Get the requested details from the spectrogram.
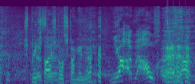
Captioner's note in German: lacht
